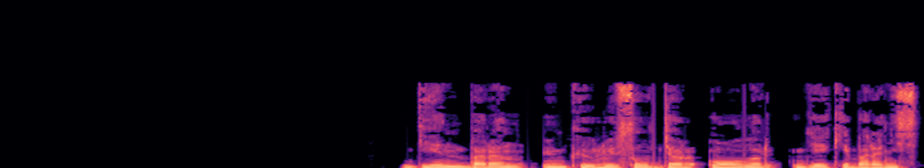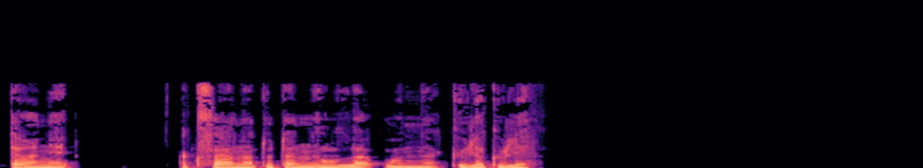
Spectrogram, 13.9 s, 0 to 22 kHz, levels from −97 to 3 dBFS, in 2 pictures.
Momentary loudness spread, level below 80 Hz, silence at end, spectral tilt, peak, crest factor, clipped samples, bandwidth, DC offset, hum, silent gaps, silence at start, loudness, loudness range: 5 LU; -54 dBFS; 2.95 s; -6.5 dB/octave; 0 dBFS; 18 dB; under 0.1%; 11.5 kHz; under 0.1%; none; 5.87-5.91 s, 7.53-8.26 s; 3 s; -16 LUFS; 7 LU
